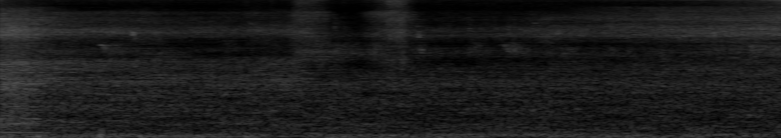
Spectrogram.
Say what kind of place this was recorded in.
street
